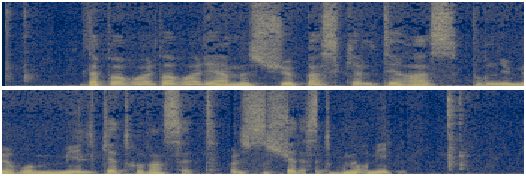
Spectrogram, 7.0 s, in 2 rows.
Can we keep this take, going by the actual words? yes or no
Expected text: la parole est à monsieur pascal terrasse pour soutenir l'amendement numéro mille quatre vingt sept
no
